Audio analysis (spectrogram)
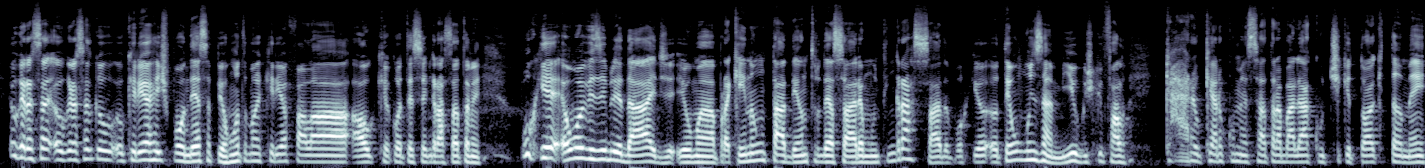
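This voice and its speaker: A man's fairly high, bright and sharp voice at a fairly quick pace, with ordinary pitch variation over a quiet background. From Brazil, Petrópolis (Rio de Janeiro state). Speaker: actor and content creator. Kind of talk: casual interview chat. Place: studio. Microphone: studio mic.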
